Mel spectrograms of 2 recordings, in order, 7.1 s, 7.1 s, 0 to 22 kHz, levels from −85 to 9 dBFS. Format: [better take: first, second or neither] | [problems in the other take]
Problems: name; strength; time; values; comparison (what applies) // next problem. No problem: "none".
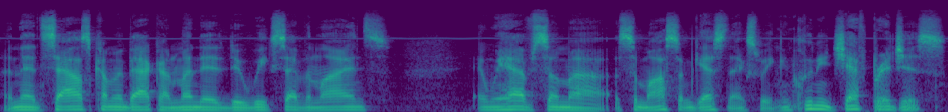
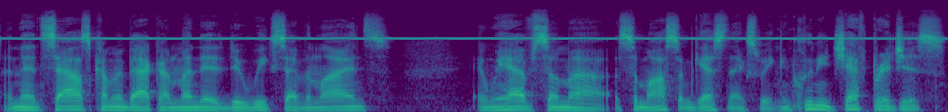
first | high-pitched whine; loud; throughout; 5.5 kHz, 7 dB below the speech; faint in the first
